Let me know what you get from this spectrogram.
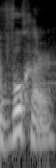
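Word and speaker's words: Wuher: Okay, guys, should I say Wooher with a W, like American W, or Wooher? I think Wooher is the correct pronunciation.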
